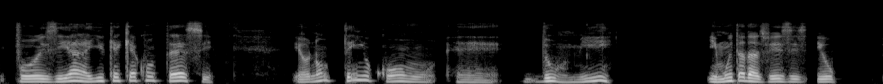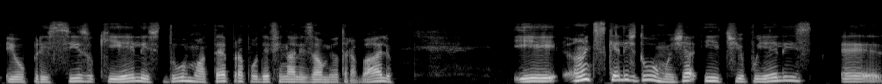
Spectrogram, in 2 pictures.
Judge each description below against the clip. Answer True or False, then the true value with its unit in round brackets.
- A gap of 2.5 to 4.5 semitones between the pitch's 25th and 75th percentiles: False (4.9 semitones)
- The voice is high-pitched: False (135 Hz)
